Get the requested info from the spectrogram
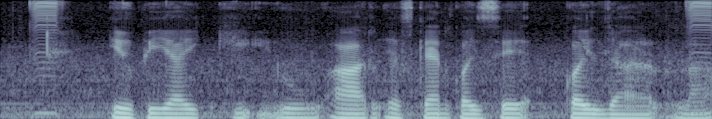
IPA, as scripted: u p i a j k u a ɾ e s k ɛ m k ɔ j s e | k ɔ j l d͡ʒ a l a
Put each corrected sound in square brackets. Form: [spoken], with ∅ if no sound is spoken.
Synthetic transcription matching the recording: u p i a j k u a ɾ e s k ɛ [n] k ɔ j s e | k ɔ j l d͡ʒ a l a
